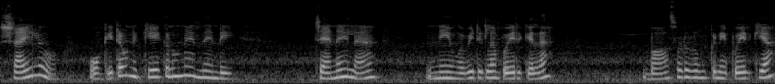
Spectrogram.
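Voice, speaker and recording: In a cartoonish character voice, a woman speaks with high pitch, ordinary pitch variation, very even loudness and a moderate pace over clear background noise. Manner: flustered, hurried.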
